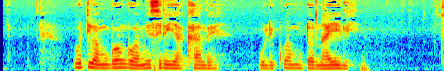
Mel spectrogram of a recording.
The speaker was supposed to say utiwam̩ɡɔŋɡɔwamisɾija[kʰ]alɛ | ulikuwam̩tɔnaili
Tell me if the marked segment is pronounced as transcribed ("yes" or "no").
yes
